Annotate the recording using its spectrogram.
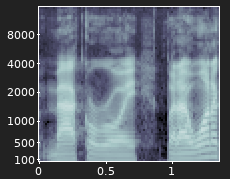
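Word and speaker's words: McIlroy: guy today and then Rory mcrory okay I know that's not how you say his name McElroy but I want to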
